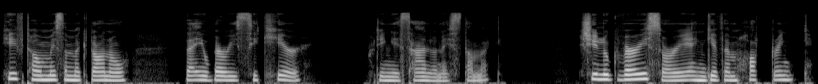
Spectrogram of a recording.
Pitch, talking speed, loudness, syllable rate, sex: 200 Hz, 155 wpm, -18 LUFS, 5.7 syllables/s, female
